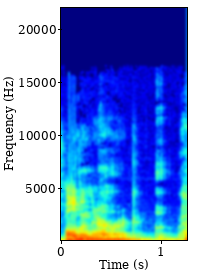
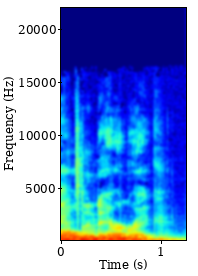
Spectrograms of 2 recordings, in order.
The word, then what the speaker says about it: Alden Ehrenreich: Alden Ehrenreich. – How do you say it? – Alden Ehrenreich. – Ehrenreich.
